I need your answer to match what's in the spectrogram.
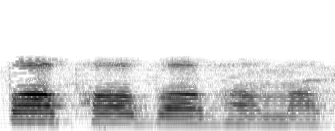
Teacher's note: प वर्ग का उच्चारण स्थान ओष्ठ है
